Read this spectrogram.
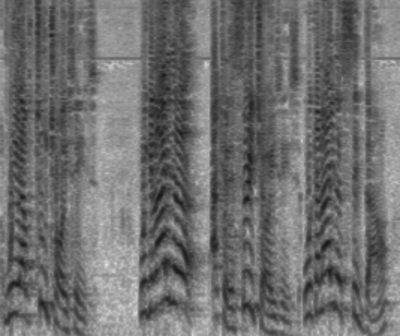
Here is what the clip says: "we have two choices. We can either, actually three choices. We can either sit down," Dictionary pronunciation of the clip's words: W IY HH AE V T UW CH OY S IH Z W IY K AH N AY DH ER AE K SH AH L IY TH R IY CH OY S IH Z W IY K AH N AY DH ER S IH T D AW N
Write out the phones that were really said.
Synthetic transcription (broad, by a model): W IY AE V T UW CH OY S IH Z W IY K AH N AY DH ER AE K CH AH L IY TH R IY CH OY S IH Z W IY K AH N AY DH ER S IH T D AW N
